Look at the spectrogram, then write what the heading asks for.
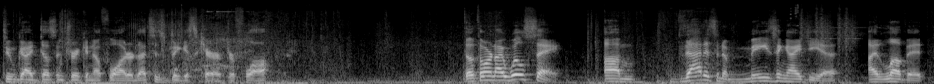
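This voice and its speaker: Joking man commentating over clear background noise. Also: medium pitch, sing-song, moderate pace, long pauses, fairly bright tone. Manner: jokey, banters with friends. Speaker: let's play host. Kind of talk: casual joking game commentary. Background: game sound.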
